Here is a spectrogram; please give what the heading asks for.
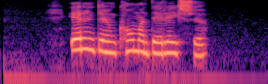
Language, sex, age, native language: Icelandic, female, 9, Icelandic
